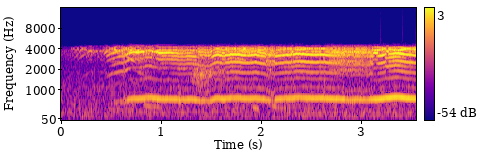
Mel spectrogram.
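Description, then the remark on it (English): A deer gives one long, drawn-out whining call, a steady high-pitched tone that wavers slightly and holds for about three seconds, loud and sounding on its own with no talk. “That's what a normal deer sounds like?”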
